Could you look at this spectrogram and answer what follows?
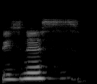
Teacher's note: business, we don't pronounce that middle I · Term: drop syllables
